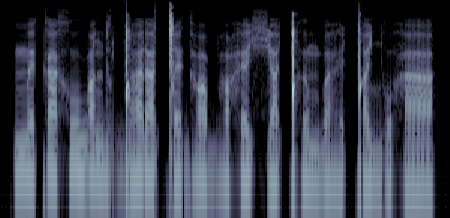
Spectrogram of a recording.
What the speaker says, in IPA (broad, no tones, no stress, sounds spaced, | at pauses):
m ɛ k a x o w ɑ n d o ɡ͡ǃ a ɾ a ǀ ɛ ɡʱ ɑ bʱ ɑ h ɛ ç a ǃʰ ə m b a ɦ ɛ ǃ a ʎ o h a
